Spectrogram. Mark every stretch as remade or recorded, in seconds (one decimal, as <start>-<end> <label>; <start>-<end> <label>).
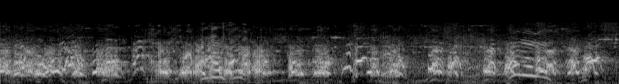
0.0-1.1 recorded; 1.1-2.9 remade; 2.9-6.2 recorded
